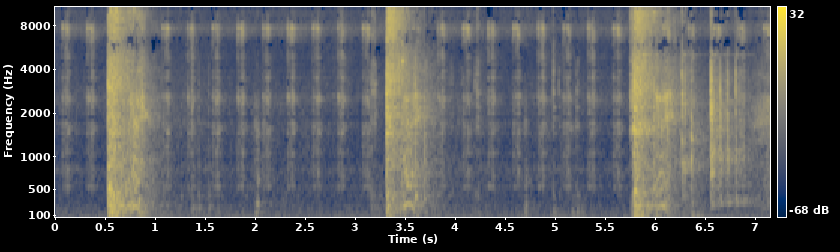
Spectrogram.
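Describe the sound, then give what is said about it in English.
A bomb's timing device, set between a chemical chamber and the explosive, ticks steadily and rapidly throughout, clear and interrupted three times by loud, heavy metallic blows spaced a few seconds apart as a wedge is hammered in to stop the ticking, with no talking. “Now the timing device is in between the chemical chamber and the explosive. You've got to drive that wedge in there and stop that ticking.”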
